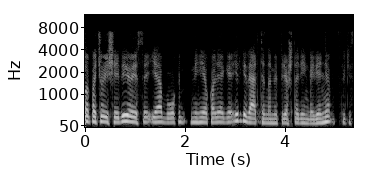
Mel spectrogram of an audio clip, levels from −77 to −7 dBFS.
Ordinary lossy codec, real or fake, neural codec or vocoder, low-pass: MP3, 32 kbps; real; none; 7.2 kHz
